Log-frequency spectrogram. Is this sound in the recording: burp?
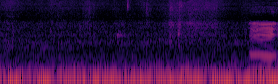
no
